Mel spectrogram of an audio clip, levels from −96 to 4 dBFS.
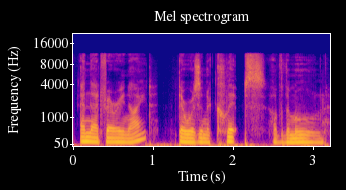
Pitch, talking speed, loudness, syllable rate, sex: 105 Hz, 205 wpm, -16 LUFS, 5.6 syllables/s, male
